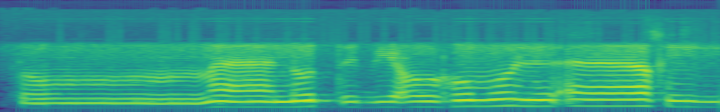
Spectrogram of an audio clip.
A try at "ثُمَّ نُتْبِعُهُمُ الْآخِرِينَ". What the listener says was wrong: اچھا، ثم میں میم کو لمبا نہ کیجئے. ثم نتبعهم الآخرین. یہ جو آ نہیں ہے، آخرین. ہاں، کیونکہ آنکھ جو ہے نا یہ فل ماؤتھ سے نہ ہو بلکہ باریک آواز.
